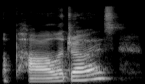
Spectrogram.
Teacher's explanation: So I want a long syllable on pa. · where is the stress in this word and in this case it's short long short short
